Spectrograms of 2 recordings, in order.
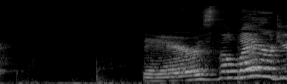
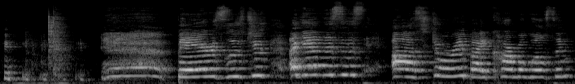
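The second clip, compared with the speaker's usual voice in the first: ordinary talk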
